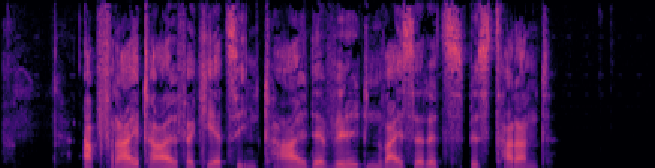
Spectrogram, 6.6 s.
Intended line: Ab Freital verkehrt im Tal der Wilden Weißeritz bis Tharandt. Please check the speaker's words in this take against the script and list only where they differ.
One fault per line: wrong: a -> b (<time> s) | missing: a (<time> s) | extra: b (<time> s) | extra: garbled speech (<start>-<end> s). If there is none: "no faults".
extra: sie (2.3 s)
